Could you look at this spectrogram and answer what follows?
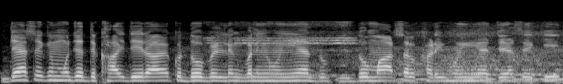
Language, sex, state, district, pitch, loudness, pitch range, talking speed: Hindi, male, Madhya Pradesh, Katni, 175 Hz, -15 LUFS, 170-180 Hz, 225 wpm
